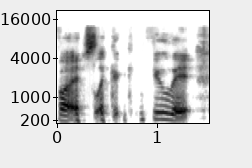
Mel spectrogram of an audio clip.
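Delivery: words spoken through laughter. Reading cards aloud, laughing while talking. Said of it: "sorry, I keep laughing".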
